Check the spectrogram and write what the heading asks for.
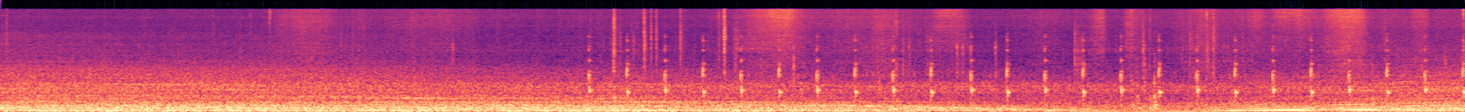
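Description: Car interior road noise: a steady low rumble of tyres and engine while driving. About six seconds in, a regular ticking of about two to three ticks a second starts, typical of a turn-signal indicator, and the rumble dips briefly and swells again near the end as the car slows and pulls away.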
